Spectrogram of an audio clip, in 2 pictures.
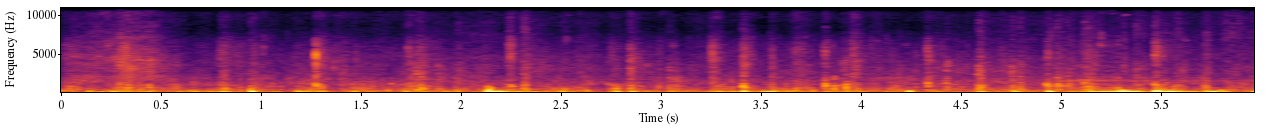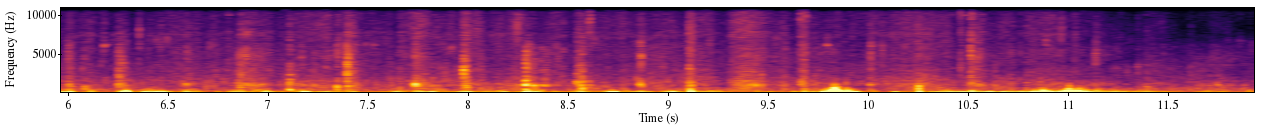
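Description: Hooves of a wild mustang named Timber clip-clopping on a camping trail, a steady close walking rhythm of thuds and scuffs continuing throughout, with faint rustling around.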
